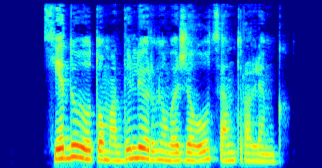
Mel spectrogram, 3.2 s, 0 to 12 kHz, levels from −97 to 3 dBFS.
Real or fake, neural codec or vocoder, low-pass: fake; codec, 24 kHz, 0.9 kbps, WavTokenizer, medium speech release version 2; 10.8 kHz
